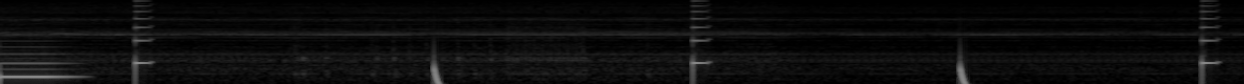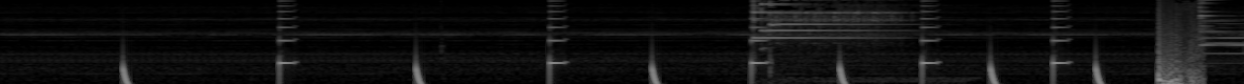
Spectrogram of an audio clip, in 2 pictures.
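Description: Short electronic game beeps sound as a block bounces back and forth.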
